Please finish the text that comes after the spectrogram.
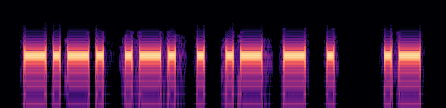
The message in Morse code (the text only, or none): CREATE A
